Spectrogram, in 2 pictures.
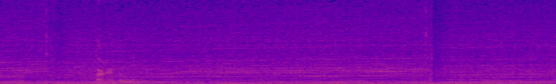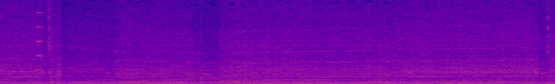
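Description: A racing car engine roars steadily, rising and falling in pitch as the car shifts gears.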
